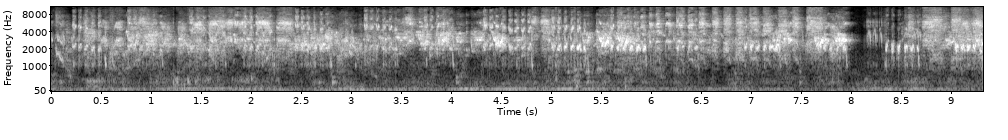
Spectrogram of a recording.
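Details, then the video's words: Young budgerigars in an opened nest, feeding each other: continuous rough, wheezy chatter with fast rattling pulses, a short pause near the end, then the rasping resumes. "فتحت عش عصافير البادجي واجمل فروخ وازاي الزغاليل بتأكل بعض"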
